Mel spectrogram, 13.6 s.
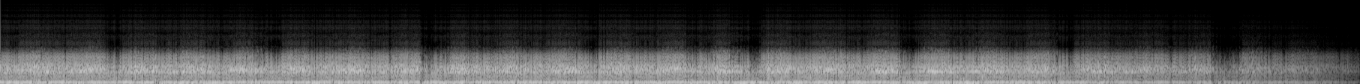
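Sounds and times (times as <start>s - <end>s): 
dark distorted drone pulse rumble: 0.0s - 13.5s.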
